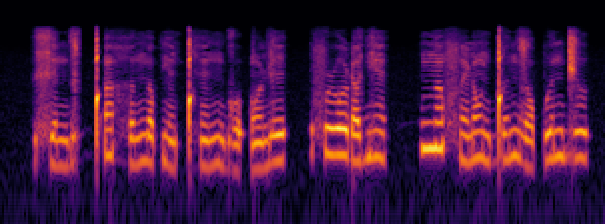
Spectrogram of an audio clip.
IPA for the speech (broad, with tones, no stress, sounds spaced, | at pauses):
xʲ ɐ˩ n d ə˩˥ ǃʼ ɐ̃˥˩ h ə˩˥ ŋ ɐ˩˥ p j ẽ˩ ǃʰ ẽ˩˥ ŋ ɡ o˩ ʔ õ˩˥ ɖ e˥ | f ɹ o˥˩ ɽ ɐ˥ ɡʲ ẽ˥˩ | ŋ ɐ̃˥ f ẽ˩˥ ɽ õ˥˩ ɡ͡ǃ ə˥ n z ɔ˩ p ɯ˥ n d͡ʒ ɯ˥˩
